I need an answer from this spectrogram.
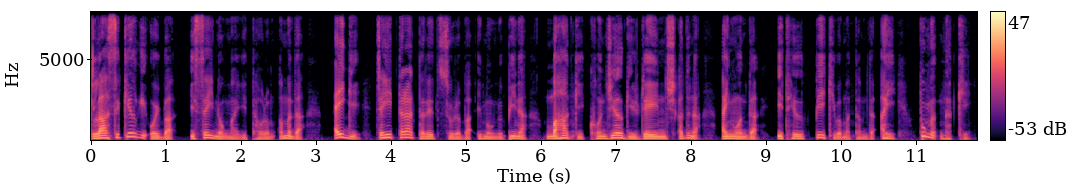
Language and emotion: Manipuri, surprised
